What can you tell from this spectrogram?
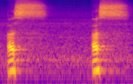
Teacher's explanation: हल्की सीटी की आवाज भी इसको पढ़ते वक्त आएगी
